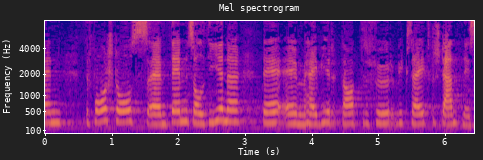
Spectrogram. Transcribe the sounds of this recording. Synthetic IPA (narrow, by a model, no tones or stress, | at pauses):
ɛn | d̥əɾfoːɾʃtoːsɛmd̥ɛmsɔld̥iənə | d̥ɛɛmɦɛɪmiːɾd̥ɑːd̪̥əføːɾʋiːksɛɪtfəɾʃtæntnɪs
